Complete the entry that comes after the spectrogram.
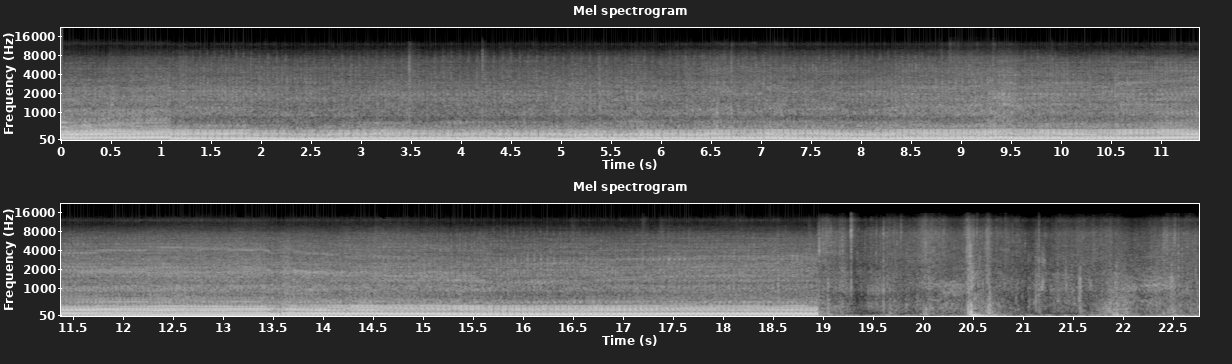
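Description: KTM Adventure motorcycle's parallel-twin engine running steadily while riding, the revs rising and falling once about halfway through. About nineteen seconds in the engine sound cuts off suddenly, leaving only quieter scattered clicks and knocks.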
